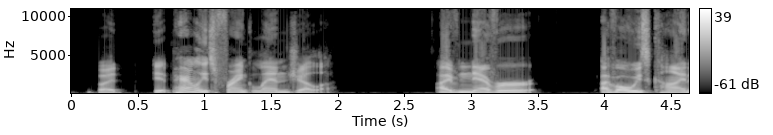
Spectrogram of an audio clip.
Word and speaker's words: Langella: I mention it but it apparently is Frank Langella I've never I've always kind of hemmed or hot it but it's Langella okay and there were a couple of you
